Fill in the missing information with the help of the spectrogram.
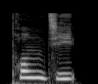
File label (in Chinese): "通缉", Chinese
